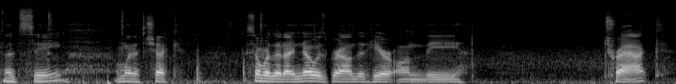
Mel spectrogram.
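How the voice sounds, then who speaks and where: A man's voice: medium pitch, steady tone, takes it slowly, a little mellow. Man thinking aloud during noisy hands-on work. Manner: unscripted, thinking aloud in short plain remarks. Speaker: DIY vlogger demonstrating a vehicle repair. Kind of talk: casual hands-on how-to narration while working.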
